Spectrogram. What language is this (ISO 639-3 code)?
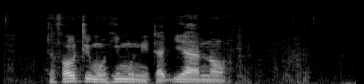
swa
